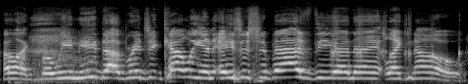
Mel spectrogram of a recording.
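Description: Bright, slightly high woman host, brash and teasing. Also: steady tone, moderate pace. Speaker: podcast host. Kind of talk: casual podcast chat.

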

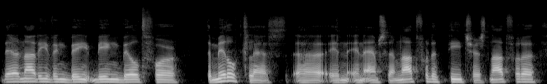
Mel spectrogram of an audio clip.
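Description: A man answering interview questions in a halting way, with many restarts and fillers. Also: on the low side, steady tone, a little mellow. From came to the Netherlands as a refugee. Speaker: guest. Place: lives in north Amsterdam.

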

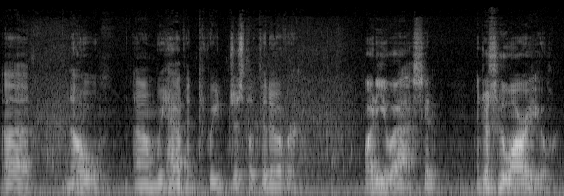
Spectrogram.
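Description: A man's voice: fairly low pitch, fairly even intonation, moderate pace, pushed and bright, a little hiss or hum. A man voicing a curious, firm inspector with a dry, questioning manner in a narrated story. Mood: firm, skeptical.

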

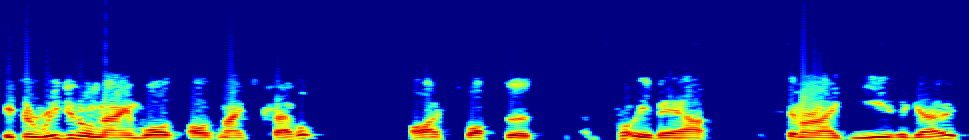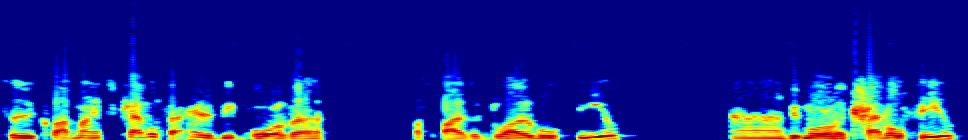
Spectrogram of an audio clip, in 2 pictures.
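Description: A husky-voiced Australian man comes through a thin, phone-like line with no room sound around him. He rambles cheerfully about his business, padding his sentences with fillers. His pitch sits in an ordinary middle range. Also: fairly quick, no room sound. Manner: upbeat, rambling, many fillers. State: hoarse. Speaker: travel company owner. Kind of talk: casual interview chat.

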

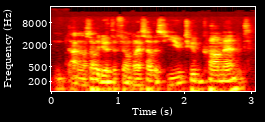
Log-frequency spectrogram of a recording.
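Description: A man's voice: sits low, fast talker, a bit bright. A man co-hosting a movie podcast in casual chat, animatedly retelling scenes with relish. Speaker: podcast co-host.

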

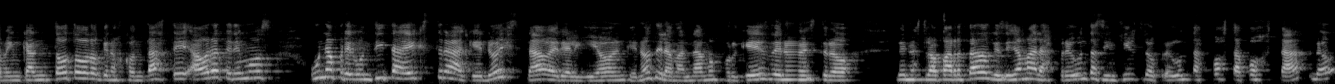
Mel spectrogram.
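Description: A woman's voice: a little high, a bit bright. Chatty Argentine woman host. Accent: Argentine Spanish. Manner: friendly, chatty, quick asides. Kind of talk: casual interview chat.

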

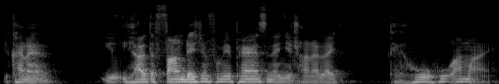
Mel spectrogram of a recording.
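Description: A man in his twenties from Kenya, a personal trainer talking in a casual, animated interview, often repeating words for emphasis. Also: on the low side, fast talker. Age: 20s.

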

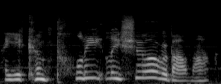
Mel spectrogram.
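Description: An actress playing a blunt, cheeky, streetwise nineteen-year-old woman who talks in clipped slang with a slightly husky voice in an audio drama. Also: high-pitched, expressive, normal speed, faint music behind. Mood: teasing, guarded. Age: young adult. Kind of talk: naturalistic audio drama dialogue.

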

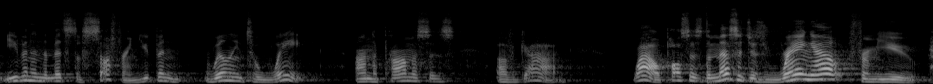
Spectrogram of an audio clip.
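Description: A man preaching a sermon in an emphatic way, repeating phrases and putting rhetorical questions to his listeners. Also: a little high. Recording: echoey hall with long reverb.

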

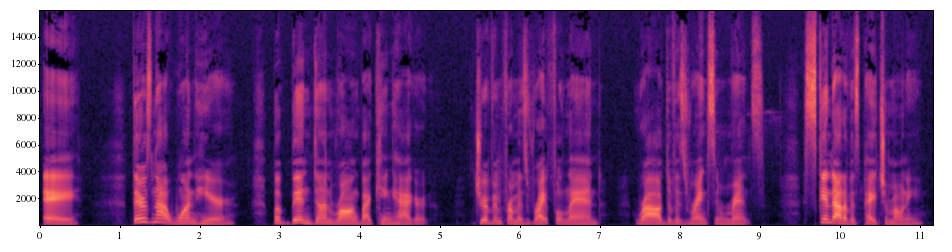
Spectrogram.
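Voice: mid-range voice, steady tone, slow pace, gravelly, sharp tone, smooth, no room sound, studio quality, full character voice. A reader voicing a boastful male outlaw captain from a storybook, declaiming in a grandiose, theatrical way. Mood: indignant, grand.

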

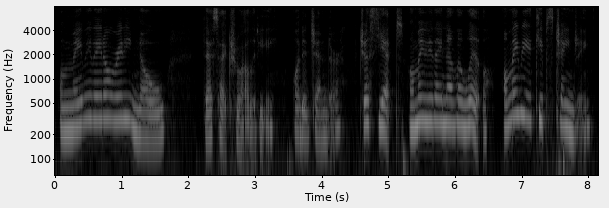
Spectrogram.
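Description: A young woman from Germany, speaking in a reflective personal vlog, thoughtful and hesitant, with halting phrasing. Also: high-pitched, warm tone. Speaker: vlogger.

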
